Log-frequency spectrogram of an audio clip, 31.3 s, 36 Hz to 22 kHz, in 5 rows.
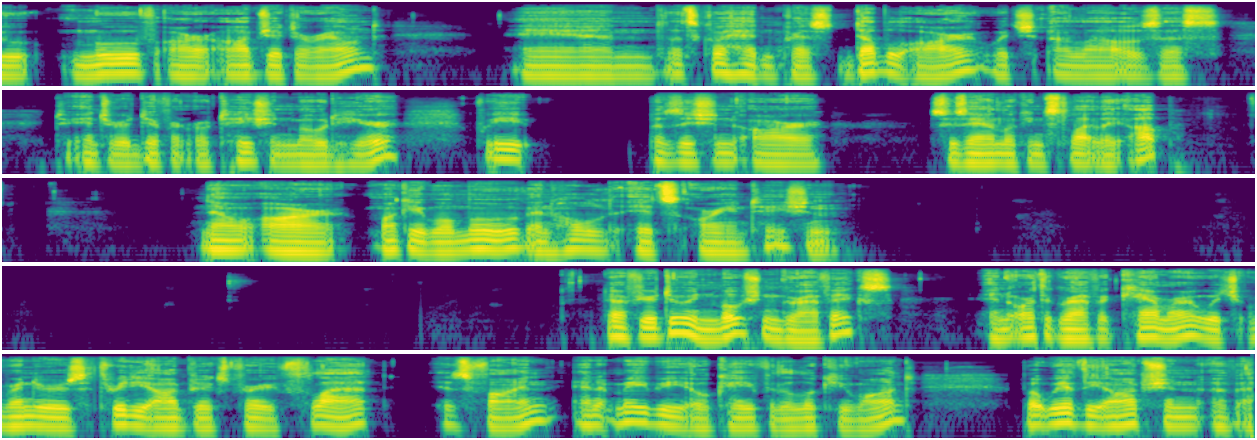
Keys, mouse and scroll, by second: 3.6 r, 14.2-16.2 scroll up 1, 16.2-18.0 scroll down 1.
